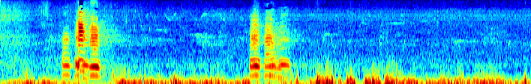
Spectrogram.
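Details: Trumpeter swans with geese on Horseshoe Lake, recorded from the shore: a quick pair of resonant, horn-like honks, a pause of two seconds, then another pair, over constant low background rumble.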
